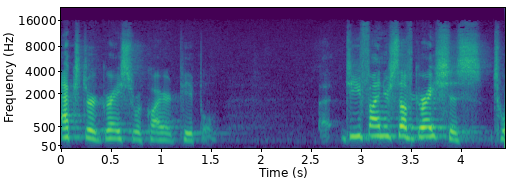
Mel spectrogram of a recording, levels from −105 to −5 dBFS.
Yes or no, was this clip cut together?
yes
